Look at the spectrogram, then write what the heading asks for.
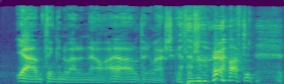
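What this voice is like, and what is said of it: Sick, congested-sounding voice. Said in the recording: “my voice sounds a little bit different today. That is because I have a cold.”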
